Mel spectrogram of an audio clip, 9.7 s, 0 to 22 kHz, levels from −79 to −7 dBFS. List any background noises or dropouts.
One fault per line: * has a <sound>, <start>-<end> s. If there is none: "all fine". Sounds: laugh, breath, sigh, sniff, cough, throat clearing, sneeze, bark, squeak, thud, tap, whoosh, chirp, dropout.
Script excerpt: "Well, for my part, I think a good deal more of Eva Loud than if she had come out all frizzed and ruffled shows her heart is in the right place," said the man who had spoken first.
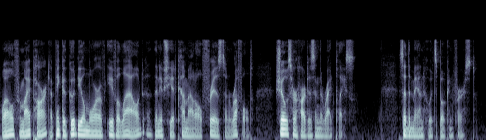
all fine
